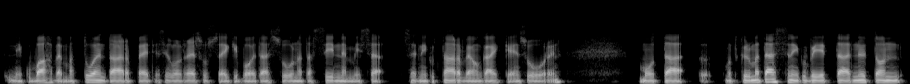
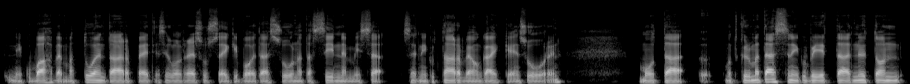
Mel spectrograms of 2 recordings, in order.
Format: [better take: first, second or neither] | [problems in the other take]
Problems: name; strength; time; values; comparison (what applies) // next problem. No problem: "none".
second | muffled; very; fading above 2.5 kHz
